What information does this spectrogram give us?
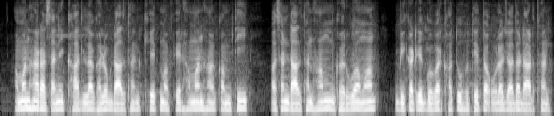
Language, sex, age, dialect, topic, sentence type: Chhattisgarhi, male, 25-30, Western/Budati/Khatahi, agriculture, statement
